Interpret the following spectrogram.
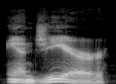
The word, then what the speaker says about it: Angier: has like five names the pronunciation the movie uses is Angier uh but the book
